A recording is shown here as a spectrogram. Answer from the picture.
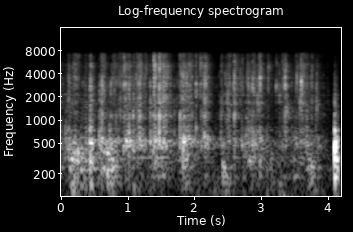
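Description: Foil blind-bag packets crinkling and rustling as hands move them on a table, a dense run of small irregular crackles.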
